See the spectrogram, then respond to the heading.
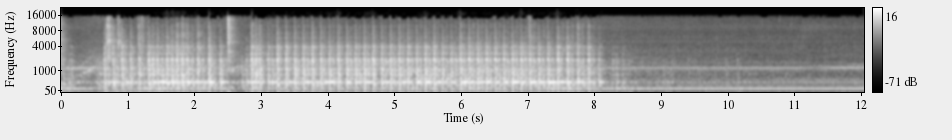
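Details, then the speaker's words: Used K&T No. 2 plain milling machine first start, free running counterclockwise, disengaged: motor hum with rough, uneven slapping tick about four per second; likely the drive belts, which earlier showed loose tension with the motor jiggling. "i just wanna i am pretty sure that that's the belts"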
